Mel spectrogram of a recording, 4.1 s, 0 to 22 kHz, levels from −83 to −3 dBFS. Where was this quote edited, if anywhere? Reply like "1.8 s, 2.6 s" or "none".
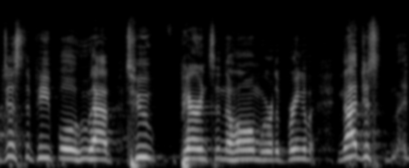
1.2 s, 2.7 s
